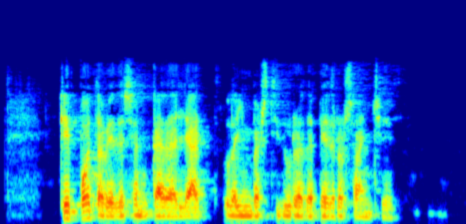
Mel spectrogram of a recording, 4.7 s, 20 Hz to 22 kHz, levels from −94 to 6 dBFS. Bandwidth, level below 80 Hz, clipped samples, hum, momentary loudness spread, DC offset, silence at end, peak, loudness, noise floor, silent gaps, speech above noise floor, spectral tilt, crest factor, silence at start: 7.2 kHz; -56 dBFS; under 0.1%; none; 9 LU; under 0.1%; 0.75 s; -2 dBFS; -19 LUFS; -59 dBFS; none; 41 dB; -7.5 dB/octave; 18 dB; 0.6 s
